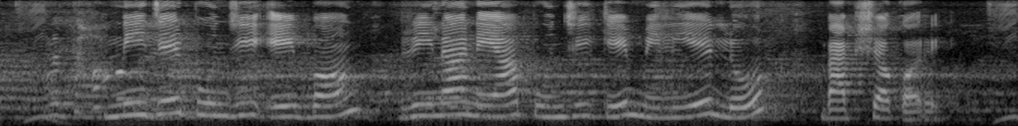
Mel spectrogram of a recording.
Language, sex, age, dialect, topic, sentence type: Bengali, female, 18-24, Standard Colloquial, banking, statement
